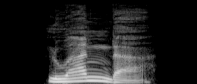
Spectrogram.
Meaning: Luanda (the capital city of Angola)
- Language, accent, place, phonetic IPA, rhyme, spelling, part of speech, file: German, Germany, Berlin, [ˈlu̯anda], -anda, Luanda, proper noun, De-Luanda.ogg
